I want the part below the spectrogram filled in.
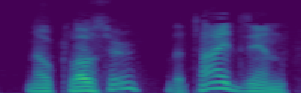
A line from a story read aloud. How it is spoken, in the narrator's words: Freeland said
